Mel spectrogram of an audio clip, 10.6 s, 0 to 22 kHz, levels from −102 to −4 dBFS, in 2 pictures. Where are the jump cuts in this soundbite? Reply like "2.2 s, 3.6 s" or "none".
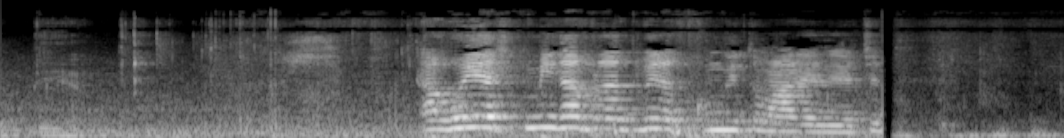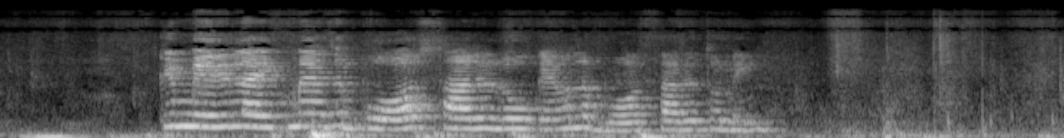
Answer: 4.4 s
